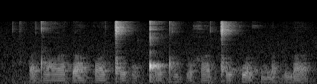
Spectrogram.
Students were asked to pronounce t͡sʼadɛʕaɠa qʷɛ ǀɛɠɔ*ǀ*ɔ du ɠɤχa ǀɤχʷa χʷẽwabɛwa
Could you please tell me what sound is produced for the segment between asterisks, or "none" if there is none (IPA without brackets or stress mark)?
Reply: ǃ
